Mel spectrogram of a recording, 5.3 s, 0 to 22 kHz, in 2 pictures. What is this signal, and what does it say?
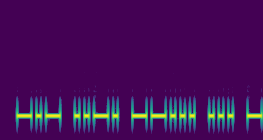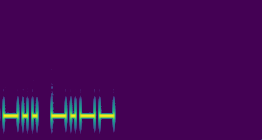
Morse code, heard as a keyed tone, about 25 wpm, 700 Hz. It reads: KF7SZY
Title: USA Callsign DE Callsign - 6 Characters - 25wpm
